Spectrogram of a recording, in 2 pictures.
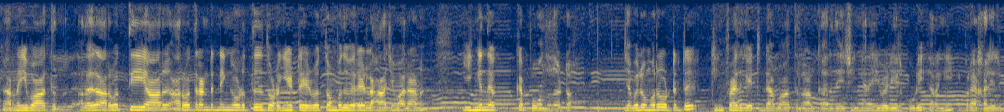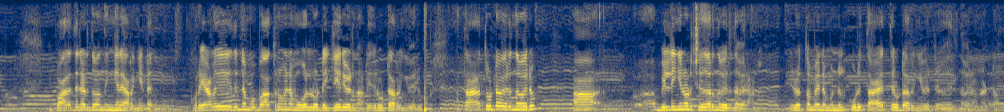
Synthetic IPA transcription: kaːɾɐɳɐmiːbʱaːɡɐt̪ːunːɨɐðaːjɐðɨɐrɨbɐt̪ːiaːrɨɐrɨbɐt̪̬ːiɾeɳɖindeiŋːoːɽut̪ːɨt̪oɽɐŋːijiʈːɨeɻubɐt̪ːo̞mbɐðɨʋeɾejuɭːɐɦaːd͡ʑjɐmaːɾaːɳɨ | iːŋːenːejokːe̞po̞ːɣunːɐðɐʈːoː | d͡ʑebɐlumɐrɨoʈːiʈːɨ | kiŋɡfɐjd̪ɨkɐjʈːindeaːbʱaːɡɐt̪ːiɭːɐaːɭkaːɾud̪eːɕiiŋːɐneiːʋɐɻijilkuːɽiʔirɐŋːiipːrɐjaxɐlijil | iːpaːlɐt̪ːindeɽɐt̪ːɨʋɐnːiŋːɐne̞irɐŋːiʈːɐnːu | kurɐjaːɭɨiðindebaːt̪ruːminemuɣɐliluːʈːekːeːɾiʋɐɾunːaːɳɖiðiluʈːeirɐŋːiʋɐɾum | at̪aːɻɐt̪ːuʈːeʋɐɾunːɐʋɐɾum | a | bilɖiŋːino̞ːɽɨt͡ɕeðɐrnːɨʋɐɾunːɐʋɐɾaːɳɨ | e̞ɻubɐt̪ːo̞mbɐðinemunːilkuːɽit̪aːɻɐt̪ːejuʈːeɐrɐŋːiʋɐɨʋɐɾunːɐʋɐɾa̰ːɳɨɐʈːoː

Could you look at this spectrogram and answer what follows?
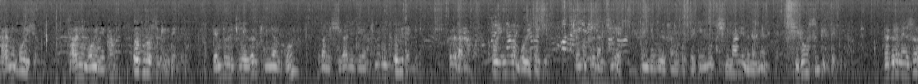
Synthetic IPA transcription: saɾamimoid͡ʑo | sʰaɾamimoiɲik͈aʌbuɾosʰɯŋɡiɡedwe̞̰mɲḭd̪a | penduɾɯd͡ʑieɡɯntuŋɲʌnkun | kɯdameɕʰiɡad͡ʑid͡ʑieɡɯnt͡ɕʰumanenʌbidwe̞̰mɲid̥̪a | kɯɾʌdaɡa | t͈oiŋɡuɡamoidod͡ʑioɾʌmɯnkɯdaŋɕʰietendendujʌk̚s͈aŋɯɭbotʰeʔiŋɡuk̚ɕʰimaɲimɯɲamjʌn | ɕʰiɾosʰɯmbiɡidwe̞̰mɲida | t͡ɕakɯɾʌmjʌnsʰʌ

